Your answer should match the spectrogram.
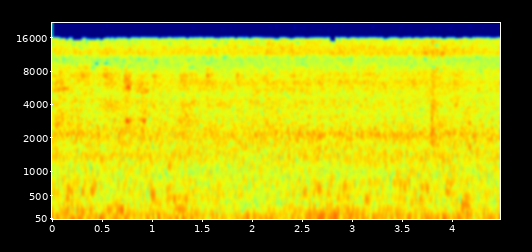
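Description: Steady low rumble of open-air café ambience with road traffic, faint voices, and a short click near the end.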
